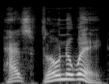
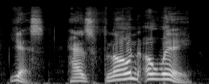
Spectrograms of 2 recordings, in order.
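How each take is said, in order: First: High, loud mysterious pronouncement. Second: Very high, loud and drawn-out mystery; more mysterious. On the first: Porter revealing a secret to Ordinov, mysterious and high. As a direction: announce a strange secret, voice raised. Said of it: "repeated in a still more mysterious tone". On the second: Porter repeating his secret to Ordinov, heightened mysterious tone. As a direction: stretch it out slowly, high and portentous. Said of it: "he repeated in a still more mysterious tone". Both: A narrator's reading.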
